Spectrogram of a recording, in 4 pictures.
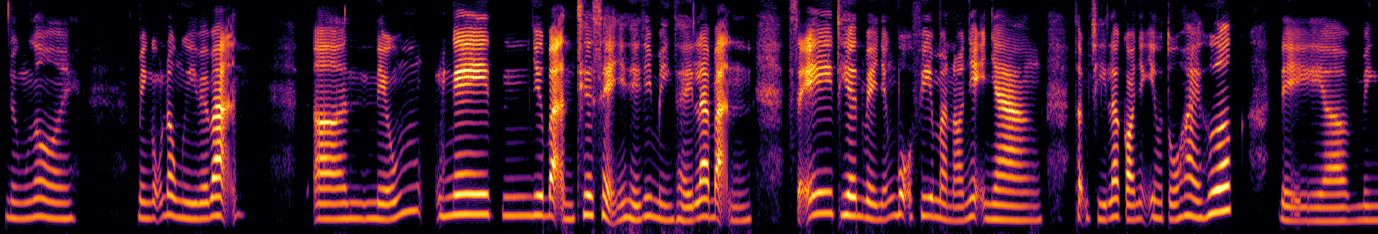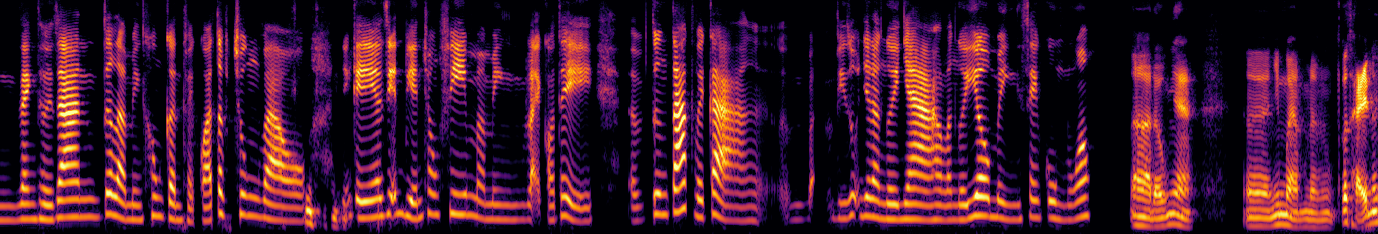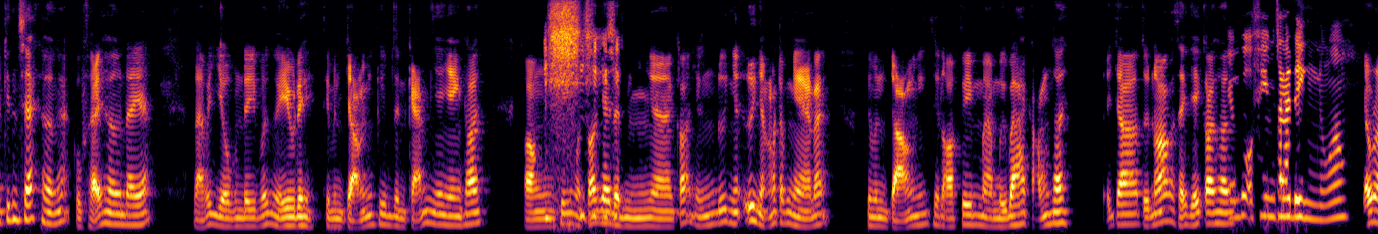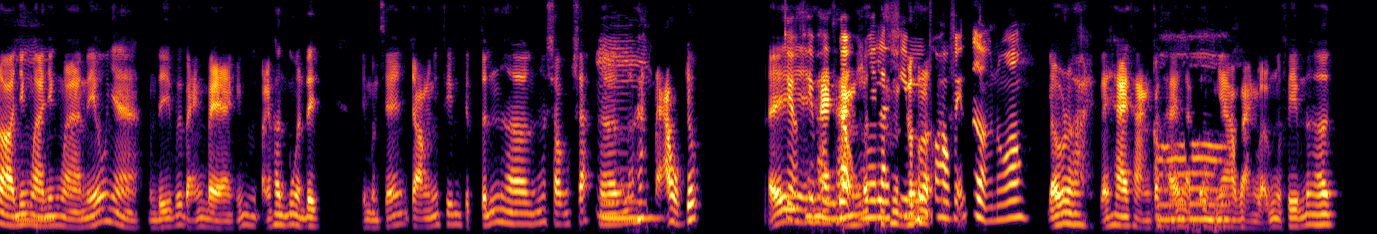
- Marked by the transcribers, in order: tapping; chuckle; other background noise; laugh; in English: "hack"; laughing while speaking: "ừm, đúng rồi"
- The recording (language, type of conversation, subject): Vietnamese, podcast, Bạn thích xem phim điện ảnh hay phim truyền hình dài tập hơn, và vì sao?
